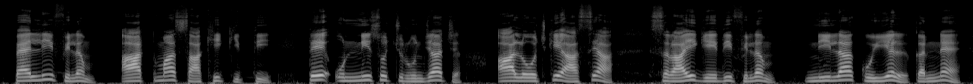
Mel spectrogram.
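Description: Nothing stood out as a technical fault on listening to this recording of speech.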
